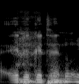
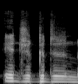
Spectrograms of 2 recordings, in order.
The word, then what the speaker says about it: Egerton: Yeah, Taron Egerton Is it Edgerton? – I think it's a soft J. – Ah, Edgerton. – Yeah, Edgerton.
